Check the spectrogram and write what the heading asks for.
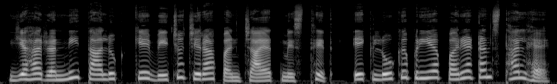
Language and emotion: Hindi, neutral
